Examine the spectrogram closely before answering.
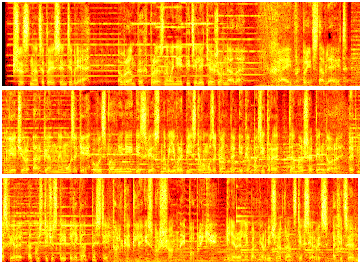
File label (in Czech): reklama; Choir Ignis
